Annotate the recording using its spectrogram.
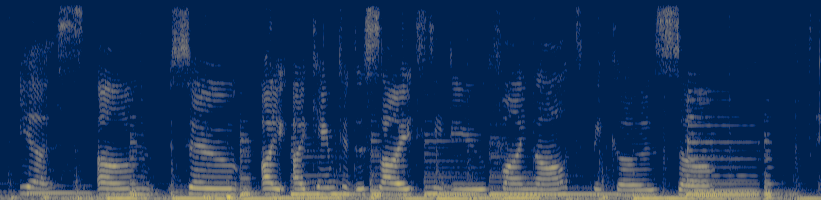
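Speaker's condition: No condition

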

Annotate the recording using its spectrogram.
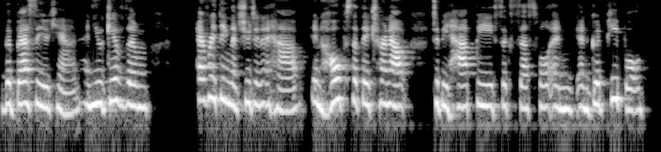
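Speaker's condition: No condition

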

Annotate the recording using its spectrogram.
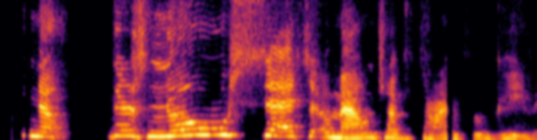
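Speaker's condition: Dysarthria after stroke; could not talk at first, letter board, possibly aphasic, dysarthria remains, much improved, diaphragmatic breathing, over-articulation

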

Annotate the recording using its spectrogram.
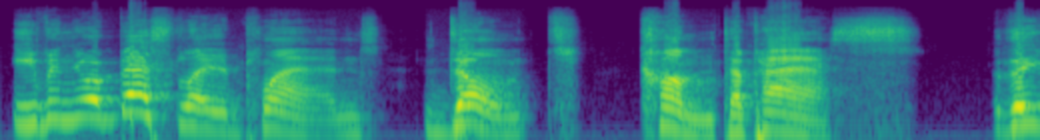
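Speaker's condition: Spastic quadriplegia cerebral palsy; from birth

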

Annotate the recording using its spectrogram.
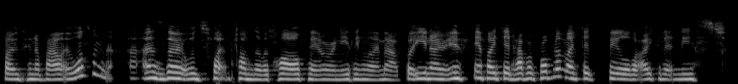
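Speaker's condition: Bilateral cleft lip and palate; congenital

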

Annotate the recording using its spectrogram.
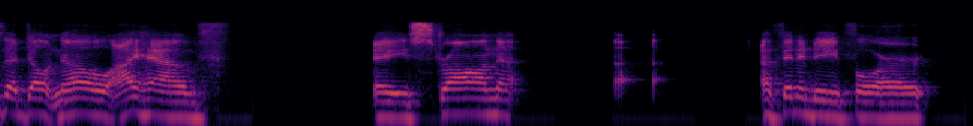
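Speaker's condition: Stutter; past speech therapy; not currently in speech therapy; stutters most on own name, noticeable right away to new people; prolonged sounds, blocks

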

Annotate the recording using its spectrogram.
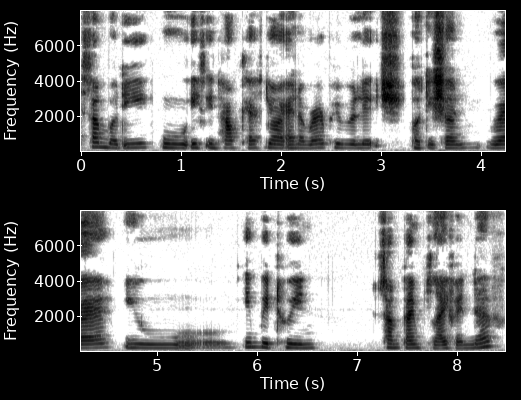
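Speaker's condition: Bilateral sensorineural hearing loss; moderate to severe from about age 4, left profound since young, right worsened about 3 years ago; right severe with hearing aid, left profound with cochlear implant, fluctuating hearing; intense speech therapy

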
